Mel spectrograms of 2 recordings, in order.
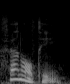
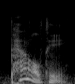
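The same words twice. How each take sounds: First: 페널티 said softly as "fenalty"; soft wrong model, "fenalty"; p swapped for f. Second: 페널티 softly as "penalty"; soft, lower model of "penalty"; correct p. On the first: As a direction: begin 페널티 with f instead of p. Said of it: "그런 단어는 없습니다". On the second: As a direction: give 페널티 a clean opening p. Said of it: "그분 페널티 먹어야 됩니다". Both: Shown as a demonstration.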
